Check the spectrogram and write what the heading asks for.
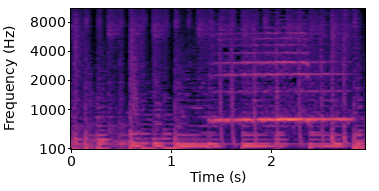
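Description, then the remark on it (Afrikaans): A toy train whistle sounds a steady, shrill tone that holds for over a second, over a rhythmic chugging beat of low thumps that runs throughout. “Is dit dalk die tini trein wat ek daar gewaar?”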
